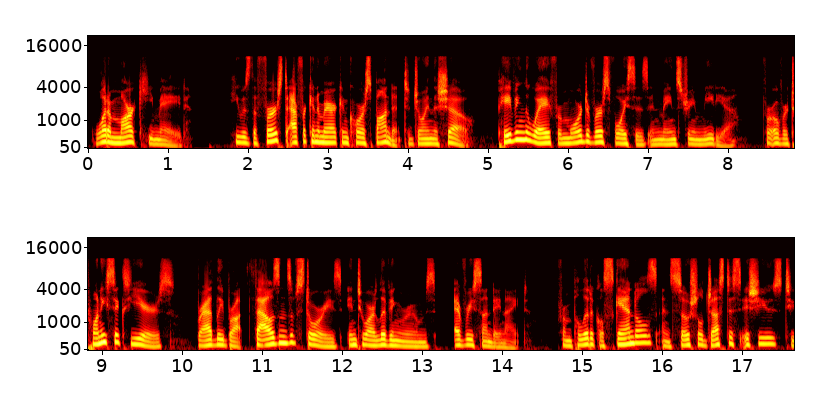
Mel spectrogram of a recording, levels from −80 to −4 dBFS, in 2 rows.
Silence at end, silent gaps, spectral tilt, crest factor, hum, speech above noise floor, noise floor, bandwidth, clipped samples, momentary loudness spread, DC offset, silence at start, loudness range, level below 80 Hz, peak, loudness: 0 s; none; -5 dB/octave; 16 dB; none; 38 dB; -63 dBFS; 11.5 kHz; under 0.1%; 12 LU; under 0.1%; 0.1 s; 3 LU; -52 dBFS; -10 dBFS; -25 LUFS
